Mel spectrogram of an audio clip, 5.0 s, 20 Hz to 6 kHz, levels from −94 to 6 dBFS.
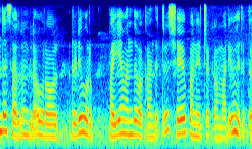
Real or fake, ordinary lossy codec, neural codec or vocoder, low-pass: real; none; none; 5.4 kHz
